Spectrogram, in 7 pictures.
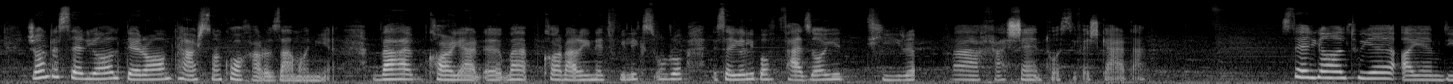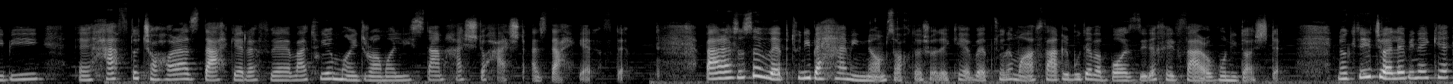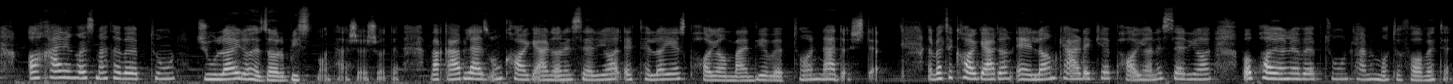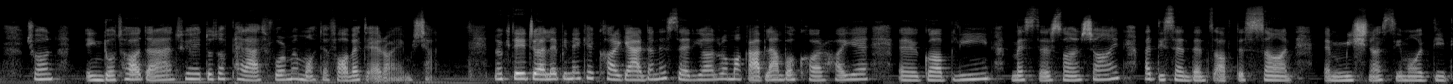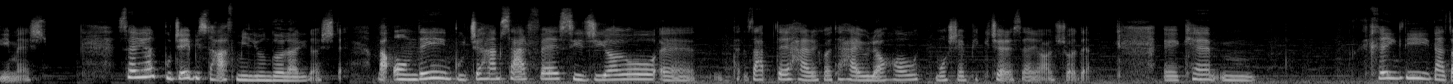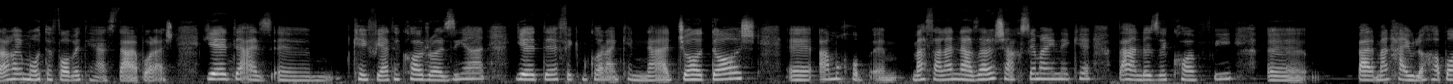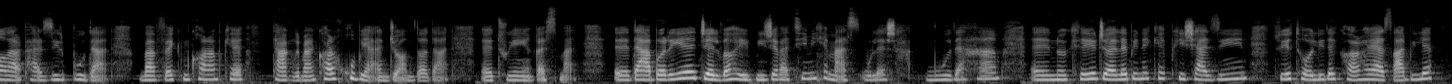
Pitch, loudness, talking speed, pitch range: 225 Hz, -25 LUFS, 130 wpm, 205-255 Hz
